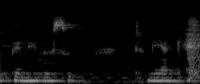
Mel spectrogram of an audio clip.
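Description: A woman speaking softly, close to a whisper, in short phrases with sharp hissing consonants about half a second in and near the end.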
